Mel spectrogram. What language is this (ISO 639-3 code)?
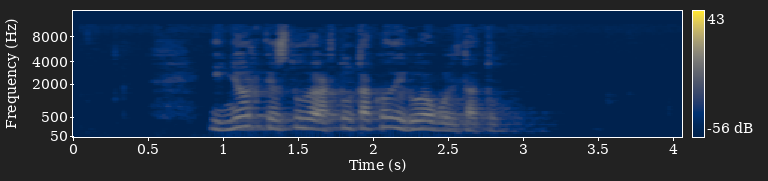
eus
